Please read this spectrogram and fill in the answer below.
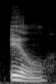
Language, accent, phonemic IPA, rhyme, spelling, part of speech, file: English, US, /ɪl/, -ɪl, ill, adjective / adverb / noun / verb, En-us-ill.ogg
- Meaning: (adjective) 1. Evil; wicked (of people) 2. Morally reprehensible (of behaviour etc.); blameworthy 3. Indicative of unkind or malevolent intentions; harsh, cruel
